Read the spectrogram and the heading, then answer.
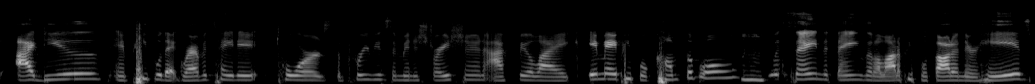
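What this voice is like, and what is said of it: Southern US twang. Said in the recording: “I'm a Southern girl. If you guys don't know by my twang ... So I'm as Southern can get”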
